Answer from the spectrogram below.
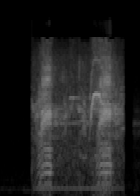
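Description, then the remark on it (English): Two loud, raspy duck quacks in quick succession, each a harsh nasal burst lasting about half a second, followed by a brief faint trailing call. “yeah, that's a ah, duck.”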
